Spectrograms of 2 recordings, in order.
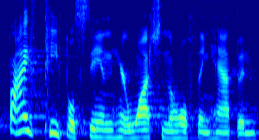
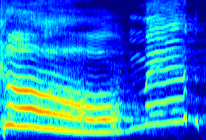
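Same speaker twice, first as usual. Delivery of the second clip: loud crying wail, much higher; mock-tearful howl of regret; anguished lament; 14 dB louder, much slower than usual. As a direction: wail in frustration at just missing it. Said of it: "I was like".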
